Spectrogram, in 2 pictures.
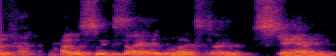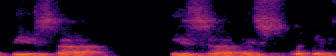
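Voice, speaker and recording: A man's fairly high voice carries a dark, mellow tone and is somewhat breathy. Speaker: local historian presenter. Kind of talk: public talk with slides.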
